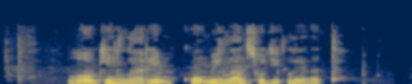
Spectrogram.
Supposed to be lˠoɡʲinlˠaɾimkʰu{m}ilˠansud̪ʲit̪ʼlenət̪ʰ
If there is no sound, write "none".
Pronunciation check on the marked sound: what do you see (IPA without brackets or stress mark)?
m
